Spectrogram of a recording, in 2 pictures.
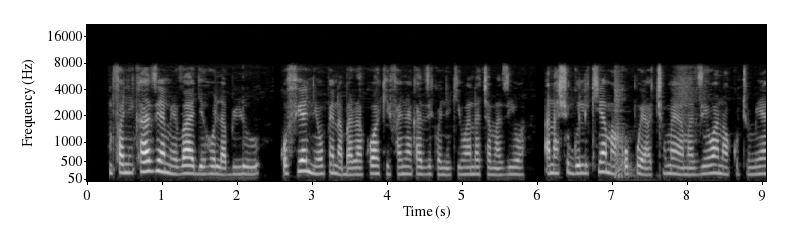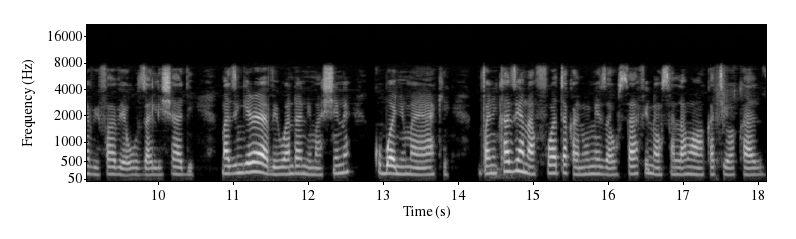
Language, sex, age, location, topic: Swahili, female, 18-24, Kisumu, agriculture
